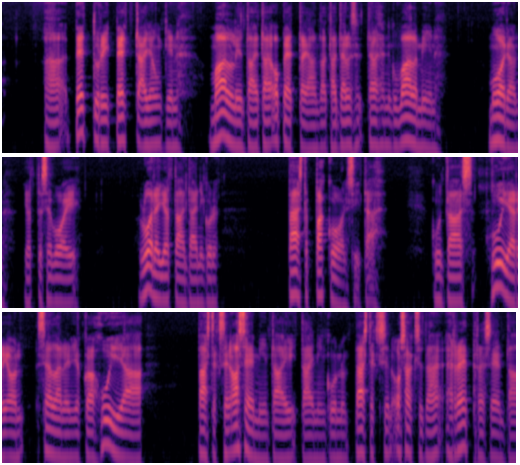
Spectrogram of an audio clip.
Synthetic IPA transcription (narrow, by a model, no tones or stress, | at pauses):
pet̪ːuripet̪ːæːjoŋkin | mɑlːint̪ɑit̪ɑiʔopet̪ːɑjɑnt̪ɑt̪ɑit̪ælːæset̪ælːæseniŋkuʋʋɑlmiːn | muodon | jot̪ːɑseʋoi | luodɑjjot̪ɑint̪ɑiniːŋkun | pæːst̪æppɑkoːnsḭt̪æ̰ | kunt̪ɑːshuijɑɾion | selːɑnenjokɑhuijɑː | pæːst̪ækseːnɑsemiːnt̪ɑit̪ɑiniːŋkunpæːst̪ækseːnʔo̰sɑksjot̪ɑnrepresent̪ɑː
